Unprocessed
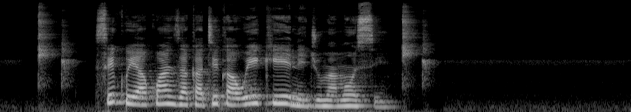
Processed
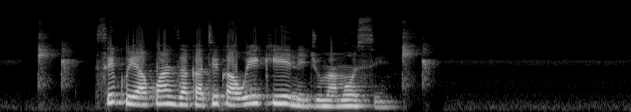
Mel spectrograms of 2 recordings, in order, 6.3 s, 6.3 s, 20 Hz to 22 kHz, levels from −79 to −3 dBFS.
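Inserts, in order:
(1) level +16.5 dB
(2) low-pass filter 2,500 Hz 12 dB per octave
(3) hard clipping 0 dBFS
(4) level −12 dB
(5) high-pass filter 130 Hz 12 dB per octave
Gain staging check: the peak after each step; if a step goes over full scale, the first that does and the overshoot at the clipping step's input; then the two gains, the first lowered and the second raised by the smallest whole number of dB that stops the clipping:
+4.0, +4.0, 0.0, −12.0, −8.0 dBFS
step 1, 4.0 dB
step 1 +12.5 dB, step 4 −8 dB

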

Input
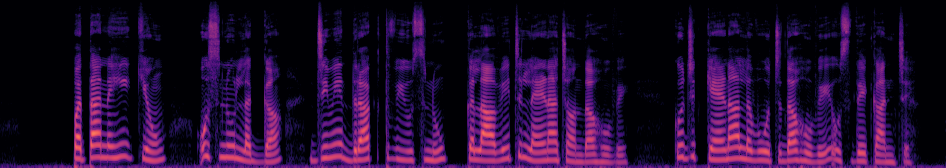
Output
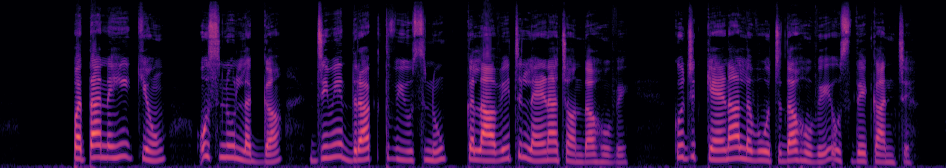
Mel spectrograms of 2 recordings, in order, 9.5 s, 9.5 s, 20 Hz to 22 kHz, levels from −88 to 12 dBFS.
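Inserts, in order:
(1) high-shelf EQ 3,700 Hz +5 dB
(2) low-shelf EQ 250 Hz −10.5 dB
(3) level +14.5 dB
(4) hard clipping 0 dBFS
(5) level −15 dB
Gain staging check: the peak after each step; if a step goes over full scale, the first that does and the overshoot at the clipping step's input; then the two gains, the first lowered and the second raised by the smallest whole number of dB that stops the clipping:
−9.5, −10.5, +4.0, 0.0, −15.0 dBFS
step 3, 4.0 dB
step 3 +10.5 dB, step 5 −11 dB

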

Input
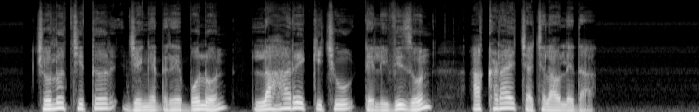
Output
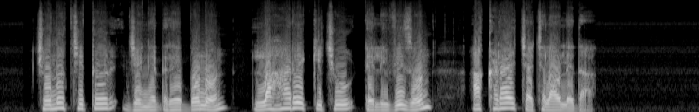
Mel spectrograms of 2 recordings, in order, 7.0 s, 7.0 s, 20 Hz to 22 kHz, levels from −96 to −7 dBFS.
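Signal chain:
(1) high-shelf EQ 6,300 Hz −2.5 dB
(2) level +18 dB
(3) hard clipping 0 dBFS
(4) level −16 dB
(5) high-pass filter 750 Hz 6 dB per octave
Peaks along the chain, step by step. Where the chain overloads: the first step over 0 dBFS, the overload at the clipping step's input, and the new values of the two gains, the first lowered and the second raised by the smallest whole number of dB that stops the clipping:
−8.0, +10.0, 0.0, −16.0, −12.5 dBFS
step 2, 10.0 dB
step 2 +8 dB, step 4 −6 dB

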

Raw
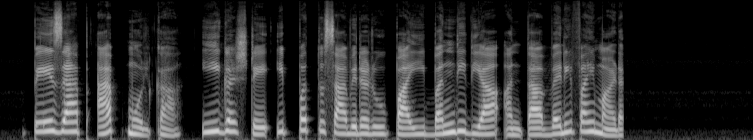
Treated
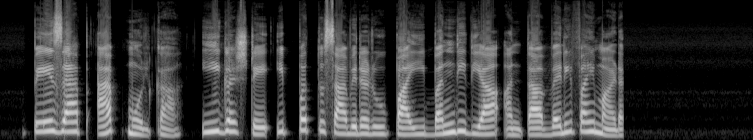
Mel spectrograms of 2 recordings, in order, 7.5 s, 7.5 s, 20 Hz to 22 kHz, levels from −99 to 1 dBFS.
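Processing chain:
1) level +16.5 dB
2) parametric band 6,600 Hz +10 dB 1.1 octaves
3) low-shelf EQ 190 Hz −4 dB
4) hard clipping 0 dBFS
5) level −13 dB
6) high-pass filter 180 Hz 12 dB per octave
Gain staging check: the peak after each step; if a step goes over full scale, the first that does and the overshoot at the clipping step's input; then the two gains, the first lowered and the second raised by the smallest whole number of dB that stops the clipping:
+5.0, +9.5, +9.5, 0.0, −13.0, −9.5 dBFS
step 1, 9.5 dB
step 1 +6.5 dB, step 5 −3 dB

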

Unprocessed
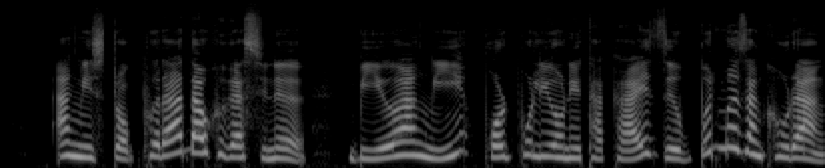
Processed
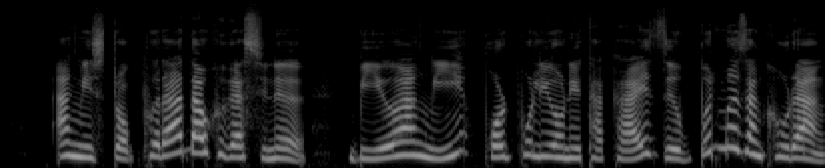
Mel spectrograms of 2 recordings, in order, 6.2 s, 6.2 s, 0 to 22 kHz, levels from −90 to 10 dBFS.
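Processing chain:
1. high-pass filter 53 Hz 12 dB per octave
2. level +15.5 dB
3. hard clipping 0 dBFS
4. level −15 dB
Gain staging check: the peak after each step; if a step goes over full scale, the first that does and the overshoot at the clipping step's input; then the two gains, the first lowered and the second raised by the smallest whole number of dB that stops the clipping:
−19.5, −4.0, −4.0, −19.0 dBFS
no step passes full scale

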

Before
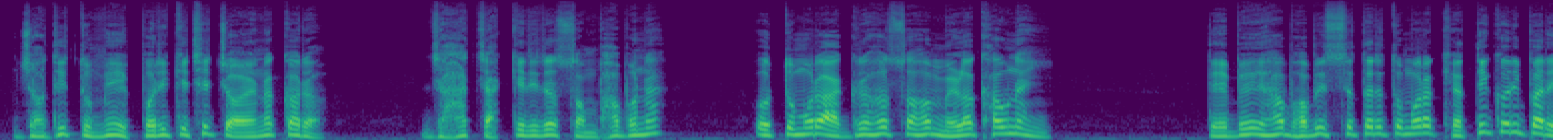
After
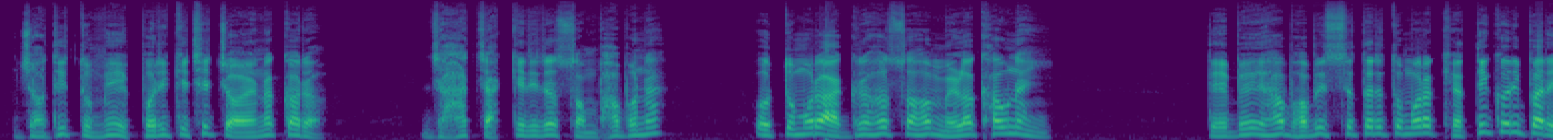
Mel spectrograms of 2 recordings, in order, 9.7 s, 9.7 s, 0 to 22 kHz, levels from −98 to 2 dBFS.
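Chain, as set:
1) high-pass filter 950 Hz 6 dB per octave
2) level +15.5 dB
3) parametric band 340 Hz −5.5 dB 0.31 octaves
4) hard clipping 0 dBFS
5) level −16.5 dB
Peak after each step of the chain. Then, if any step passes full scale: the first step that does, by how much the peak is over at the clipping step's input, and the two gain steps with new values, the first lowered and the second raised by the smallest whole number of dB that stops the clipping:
−11.0, +4.5, +4.5, 0.0, −16.5 dBFS
step 2, 4.5 dB
step 2 +10.5 dB, step 5 −11.5 dB

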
